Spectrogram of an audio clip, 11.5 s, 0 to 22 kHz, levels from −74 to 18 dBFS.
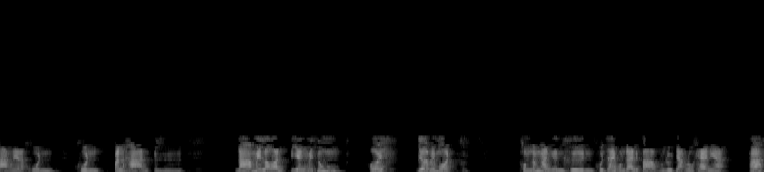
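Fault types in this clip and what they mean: Low-bitrate audio saved at a high bitrate: the speech was likely squeezed through a very low-bitrate MP3 encode, consistent with around 16 kbit/s, then re-saved at a high bitrate. Nothing above 4.5 kHz remains throughout, and the first encode's artefacts persist unchanged.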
